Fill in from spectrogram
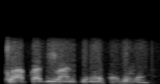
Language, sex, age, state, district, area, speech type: Hindi, male, 60+, Uttar Pradesh, Ayodhya, rural, conversation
